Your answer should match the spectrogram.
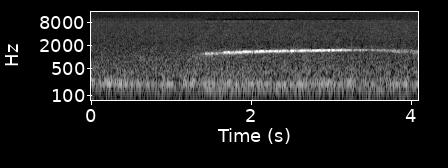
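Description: Near silence: room tone with a faint low hum. From about a second and a half in, a faint thin whistle-like tone that rises slightly and holds.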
